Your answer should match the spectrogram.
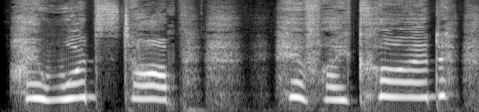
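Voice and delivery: high, strained plea; desperate. A narrator's reading. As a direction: plead helplessly while struggling to stay afloat. Terrified girl treading rising water.

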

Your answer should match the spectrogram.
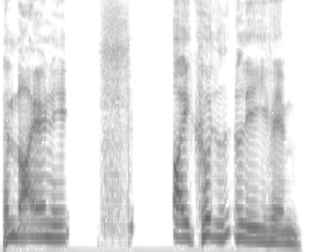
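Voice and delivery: tearful. A narrator's reading. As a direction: plead through tears, drawn out. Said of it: "tears now trickling down".

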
